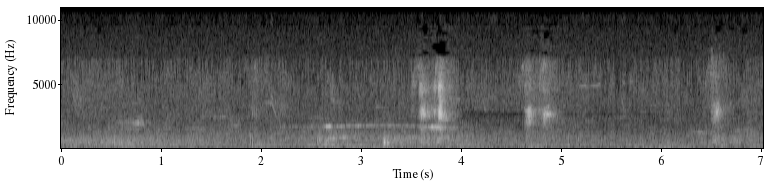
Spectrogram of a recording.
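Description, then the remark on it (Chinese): A magpie foraging early in the morning in the mountains gives a few short, harsh chattering calls in scattered bursts over a steady low hiss of outdoor background noise, with no one talking. “喜鹊一大早就来觅食啦。”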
